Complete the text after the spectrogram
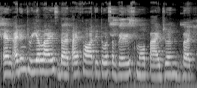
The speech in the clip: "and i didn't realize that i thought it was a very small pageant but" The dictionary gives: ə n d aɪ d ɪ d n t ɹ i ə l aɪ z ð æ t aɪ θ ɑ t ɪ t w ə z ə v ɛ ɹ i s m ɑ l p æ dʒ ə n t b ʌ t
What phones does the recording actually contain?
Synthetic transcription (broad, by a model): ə n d aɪ d ɪ d n t ɹ i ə l aɪ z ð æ t aɪ θ ɑ t ɪ t w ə s ə v ɛ ɹ i s m ɑ l p æ dʒ ə n t b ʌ t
